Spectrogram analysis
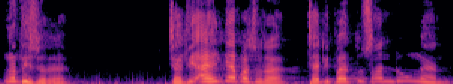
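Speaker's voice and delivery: ordinary talk, nothing marked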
